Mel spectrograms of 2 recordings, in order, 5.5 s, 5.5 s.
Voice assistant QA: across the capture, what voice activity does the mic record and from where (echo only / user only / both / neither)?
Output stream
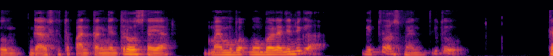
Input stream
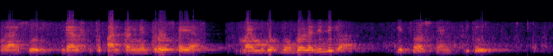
echo only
